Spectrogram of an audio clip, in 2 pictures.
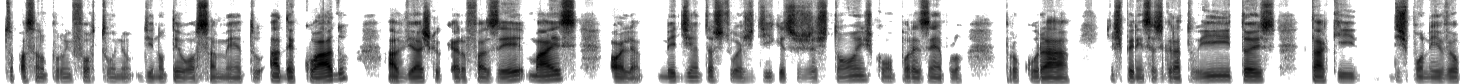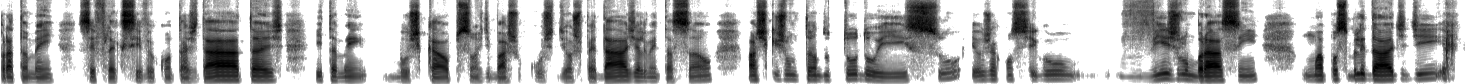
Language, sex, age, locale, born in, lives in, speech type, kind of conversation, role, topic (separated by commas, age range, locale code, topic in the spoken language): Portuguese, male, 40-44, pt-BR, Brazil, Portugal, conversation, advice, user, Como posso viajar mais mesmo com pouco dinheiro disponível?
